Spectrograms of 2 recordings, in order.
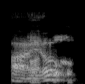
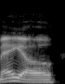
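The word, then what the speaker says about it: Ayo: Honestly, originally, I remembered how to say it by saying in my head, Old MacDonald had a farm, EIE. IO. And that's how I would tell people who wanted to call him AO that's not how it's pronounced.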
